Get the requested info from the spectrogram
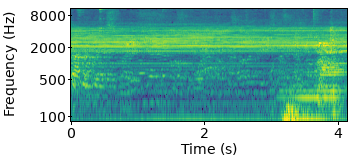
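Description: Guitar amplifiers humming and buzzing on stage between songs, under faint crowd chatter. About three seconds in, a loud low bass guitar note sounds.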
